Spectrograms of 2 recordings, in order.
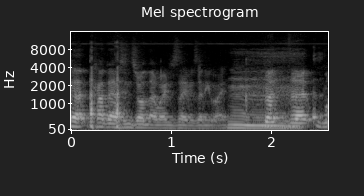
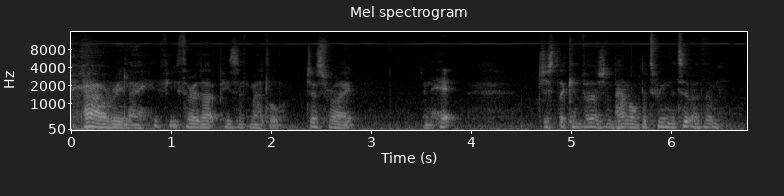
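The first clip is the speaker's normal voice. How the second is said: very quiet, soft, hushed whisper under the breath; 14 dB quieter than usual. Giving Barat an order in the middle of the action, whispering. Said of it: "And I will whisper".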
